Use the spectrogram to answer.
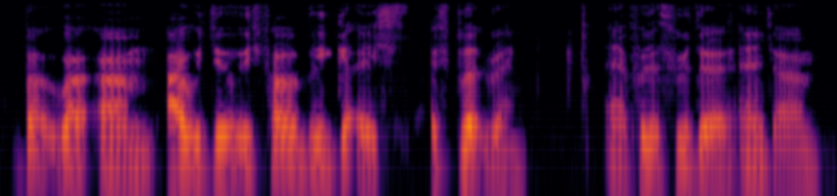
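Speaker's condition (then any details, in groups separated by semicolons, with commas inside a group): Mouth cancer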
